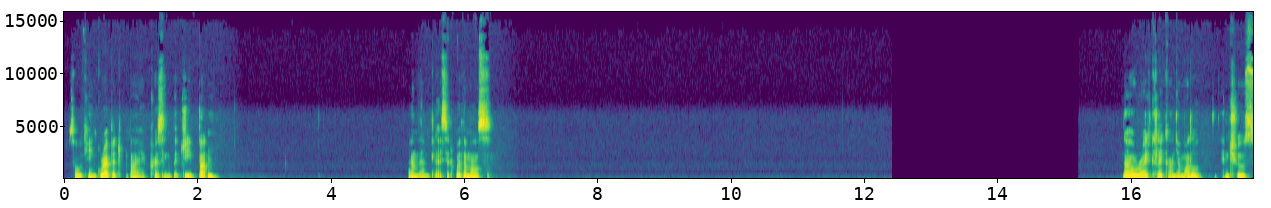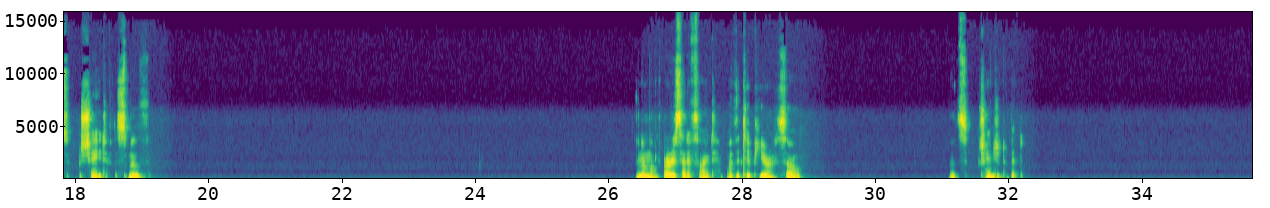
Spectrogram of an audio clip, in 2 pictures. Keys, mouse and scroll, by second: 0.0 g, 2.3 2, 3.2 alt+click, 4.4 g, 8.5 click, 10.2 3, 10.6 click, 11.7 g, 13.9-14.4 scroll down 3, 14.4-15.4 middle drag, 15.4-16.4 scroll down 6, 17.1 Tab, 18.4-19.0 right drag, 19.0-20.9 middle drag, 20.9-21.2 scroll up 3, 21.5 Tab, 22.2 shift+middle click, 22.7-23.2 scroll up 4, 23.9 2, 24.8 alt+click, 25.7 s, 30.7 Tab, 30.9-31.7 scroll down 8, 32.0-35.0 middle drag.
